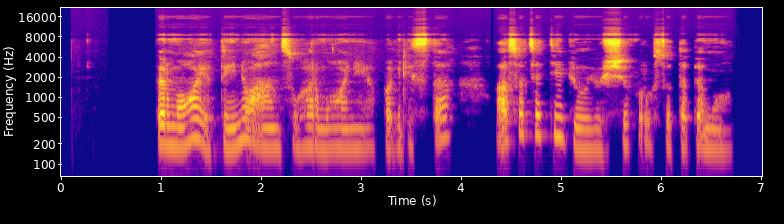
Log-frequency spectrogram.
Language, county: Lithuanian, Alytus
